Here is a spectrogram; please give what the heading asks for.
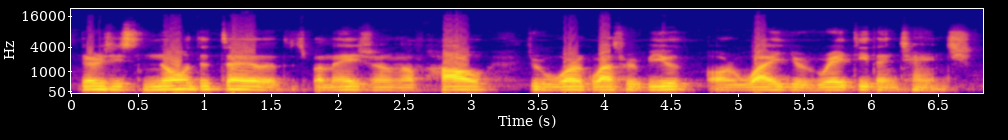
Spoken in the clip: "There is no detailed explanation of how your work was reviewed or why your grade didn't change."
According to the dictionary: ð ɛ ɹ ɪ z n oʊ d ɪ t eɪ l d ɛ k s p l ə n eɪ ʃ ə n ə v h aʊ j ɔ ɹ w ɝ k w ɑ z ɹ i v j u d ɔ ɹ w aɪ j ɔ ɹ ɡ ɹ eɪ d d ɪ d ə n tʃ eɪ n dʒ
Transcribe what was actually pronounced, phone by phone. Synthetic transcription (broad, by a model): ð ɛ ɹ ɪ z n oʊ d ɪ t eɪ l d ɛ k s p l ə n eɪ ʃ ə n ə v h aʊ j ɔ ɹ w ɝ k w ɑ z ɹ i b j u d ɔ ɹ w aɪ j ɔ ɹ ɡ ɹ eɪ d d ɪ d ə n tʃ eɪ n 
